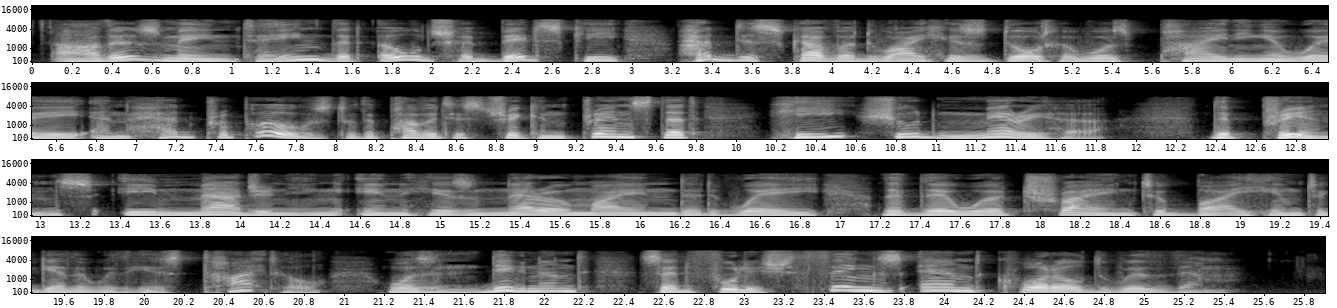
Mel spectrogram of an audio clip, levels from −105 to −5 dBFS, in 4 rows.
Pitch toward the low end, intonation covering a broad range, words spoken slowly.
Yes: low, 130 Hz; wide, 6.3 semitones; slow, 125 wpm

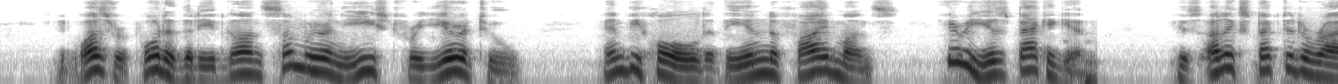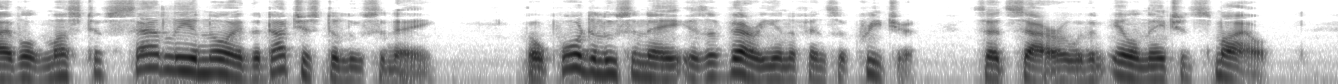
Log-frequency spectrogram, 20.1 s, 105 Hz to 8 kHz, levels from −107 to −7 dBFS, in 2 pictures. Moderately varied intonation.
No: wide, 7.2 semitones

